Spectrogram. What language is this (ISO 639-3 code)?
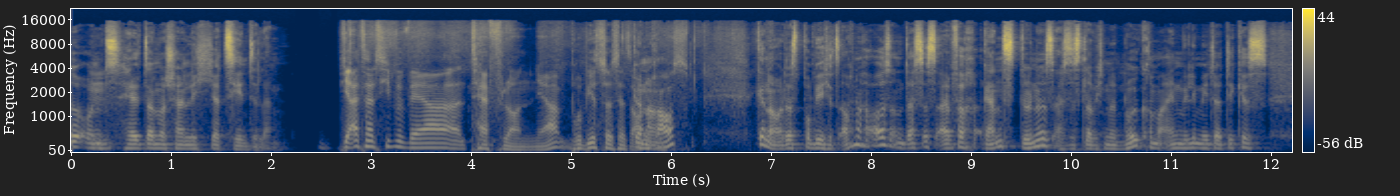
deu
